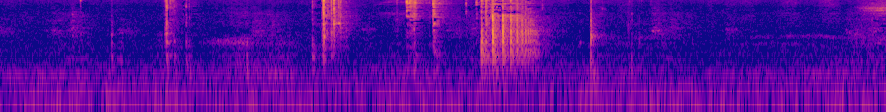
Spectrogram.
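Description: Small metal watchmaker's tools clicking and tapping against a quartz watch movement and its steel case: a few scattered light clicks, with a louder short rattle about two and a half seconds in.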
